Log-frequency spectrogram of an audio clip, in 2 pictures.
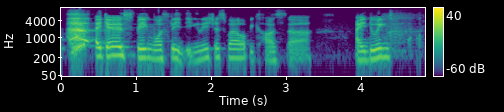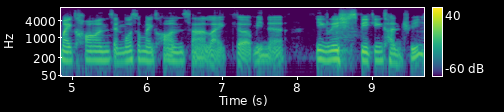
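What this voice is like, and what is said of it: Singaporean English accent. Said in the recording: “I can hear like a lot mm. of the uh like the Singaporean accent ... you don't sound Thai to me”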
